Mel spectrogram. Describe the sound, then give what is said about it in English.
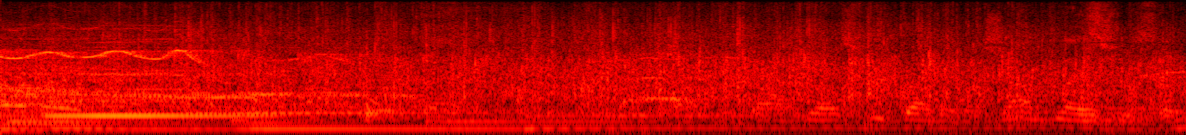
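Applause from an audience welcoming an evangelist at an evening worship service, a faint, steady wash of many hands clapping continuously throughout. “Come on, give him a hand as he comes forward.”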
